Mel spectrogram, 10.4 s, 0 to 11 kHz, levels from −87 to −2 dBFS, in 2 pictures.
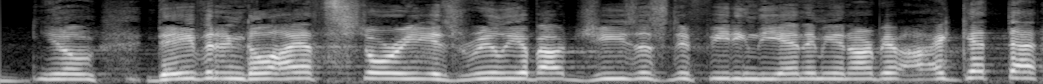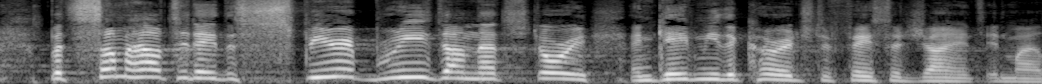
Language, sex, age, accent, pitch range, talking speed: English, male, 30-49, American, 125-205 Hz, 225 wpm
